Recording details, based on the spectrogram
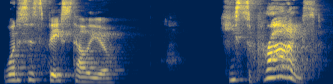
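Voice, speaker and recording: A woman preschool teacher reading a picture book aloud to young children, expressively, pausing to put questions to her listeners. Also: fairly high pitch, sing-song, pushed and bright. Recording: roomy, echoing room sound.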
